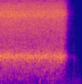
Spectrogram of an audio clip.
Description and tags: spray stop
Recorded in a bathroom with an Android Tablet and edited with Audacity.
bathroom, drain, drip, flush, flushing, pee, plumbing, poop, restroom, spray, squirt, toilet, water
